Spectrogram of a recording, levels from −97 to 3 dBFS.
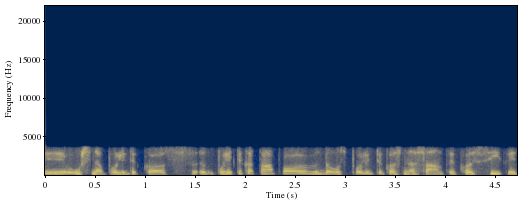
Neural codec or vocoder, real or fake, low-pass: none; real; 3.6 kHz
